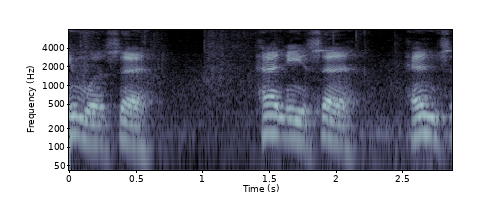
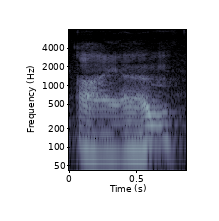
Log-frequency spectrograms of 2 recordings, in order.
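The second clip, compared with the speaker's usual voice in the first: low, soft, acted "I am"; quiet, solemn answer; 8 semitones lower, 10 dB quieter than usual. Jesus answering Pilate, low and quiet. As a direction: answer softly and low, after a pause.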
